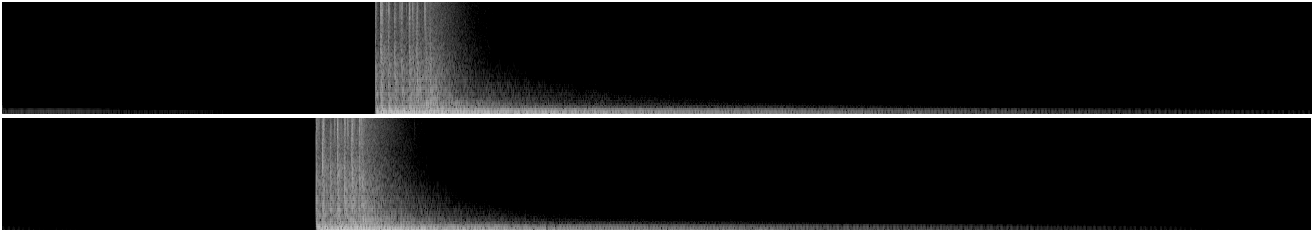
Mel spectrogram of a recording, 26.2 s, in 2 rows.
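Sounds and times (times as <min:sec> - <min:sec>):
large concert bass drum roll: 0:03.8 - 0:08.9, 0:16.2 - 0:20.9.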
